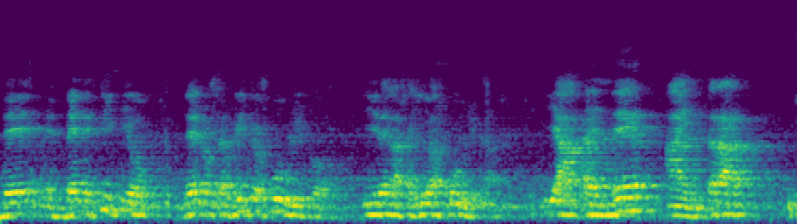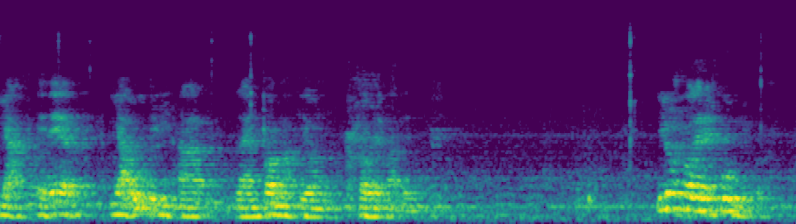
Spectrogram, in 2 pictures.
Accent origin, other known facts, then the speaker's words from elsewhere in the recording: Valencian Community, Spain; como valenciano, estoy convencido de que hay un futuro fantástico en nuestra comunidad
